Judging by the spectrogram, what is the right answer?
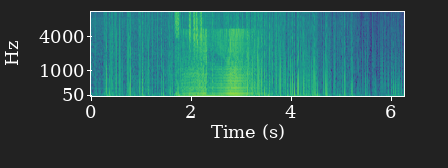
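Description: Intro sound effect of crackling electric sparks and static, with a loud electrical buzz swelling up about two seconds in and then fading away.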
